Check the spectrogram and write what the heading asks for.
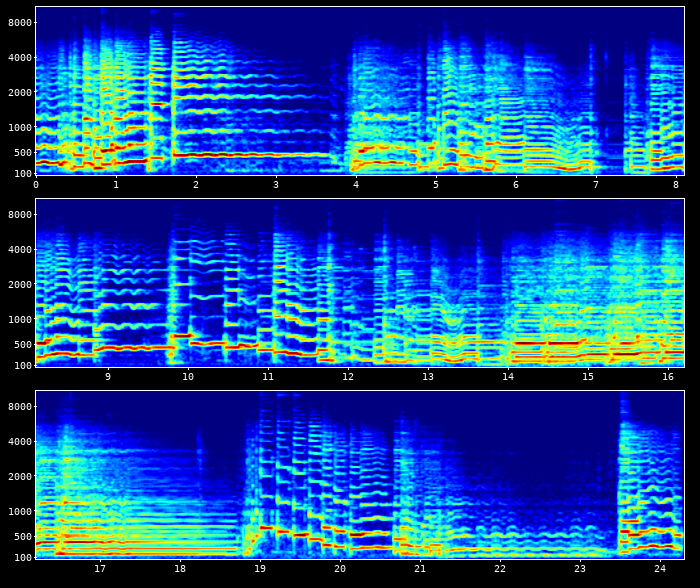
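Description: Squier Affinity Stratocaster electric guitar played through an amplifier: single-note melodic lead lines with bent and held notes, pausing briefly a few times.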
